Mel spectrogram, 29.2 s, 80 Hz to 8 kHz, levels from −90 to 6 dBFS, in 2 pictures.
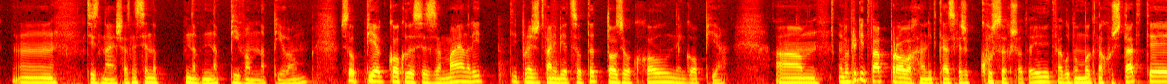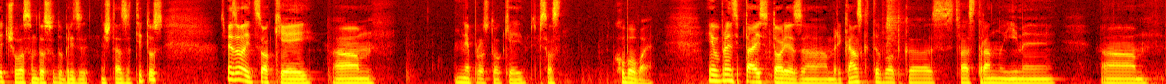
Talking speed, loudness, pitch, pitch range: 155 wpm, -16 LUFS, 110 Hz, 100-120 Hz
